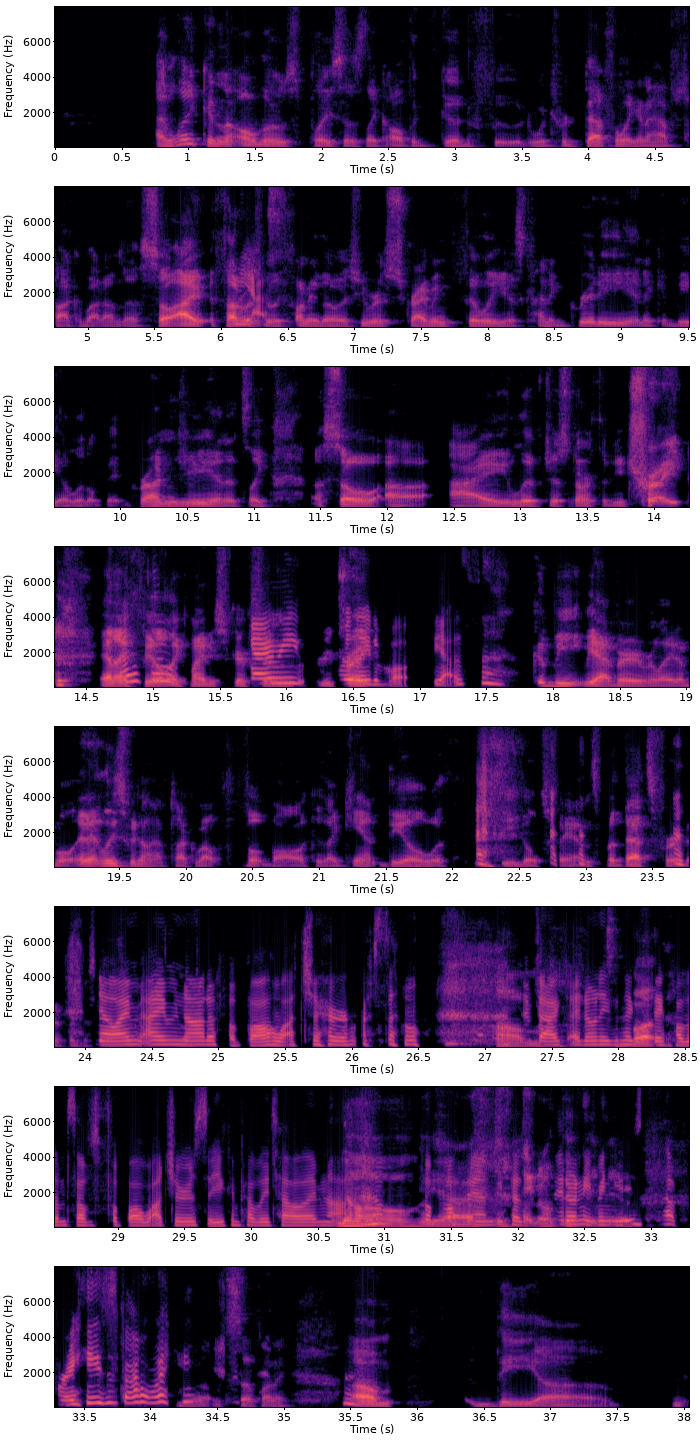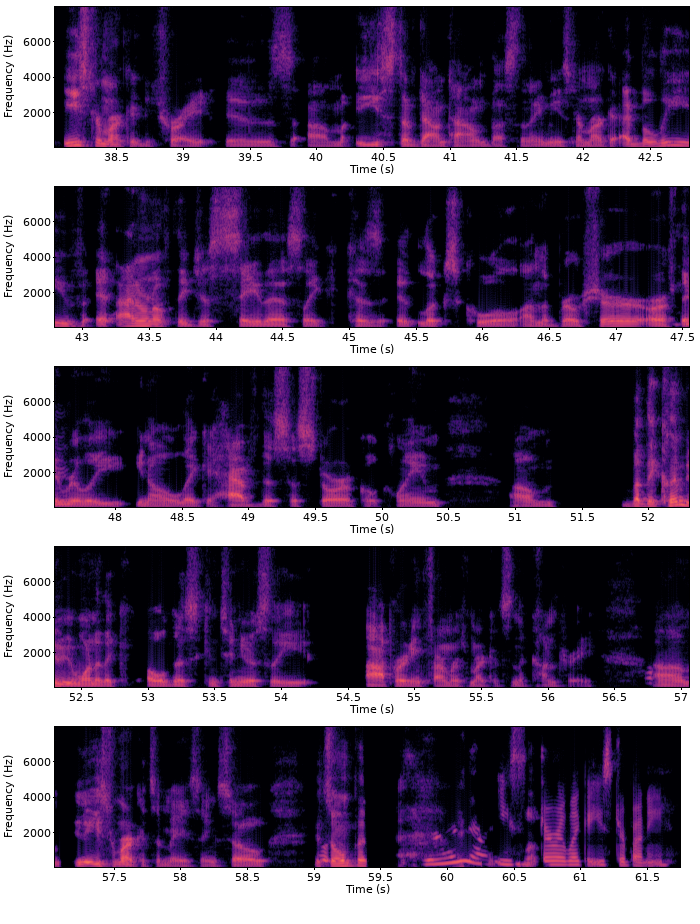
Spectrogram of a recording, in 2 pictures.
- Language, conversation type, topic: English, unstructured, Which markets could you wander for hours, and what memories and treasures make them special to you?
- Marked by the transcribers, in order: laughing while speaking: "Detroit"; tapping; chuckle; laugh; laughing while speaking: "watcher, so"; laugh; laugh; laughing while speaking: "a"; laughing while speaking: "phrase"; laughing while speaking: "way"; sigh; other background noise; unintelligible speech; unintelligible speech; exhale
